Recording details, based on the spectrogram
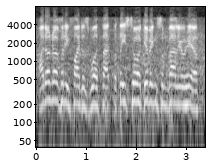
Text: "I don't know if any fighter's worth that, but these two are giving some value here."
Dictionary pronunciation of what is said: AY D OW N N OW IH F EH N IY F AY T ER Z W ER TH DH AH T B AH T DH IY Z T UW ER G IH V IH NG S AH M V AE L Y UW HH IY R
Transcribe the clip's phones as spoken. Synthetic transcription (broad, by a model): AY D OW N N OW IH F EH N IY F AY T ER Z W ER TH DH AH T B AH T DH IY Z T UW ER G IH V IH NG S AH M V AE L Y UW HH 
